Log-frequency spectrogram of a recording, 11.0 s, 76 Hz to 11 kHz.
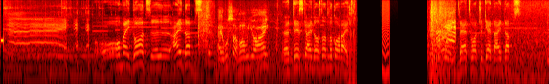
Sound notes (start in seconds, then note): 7.5 boop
